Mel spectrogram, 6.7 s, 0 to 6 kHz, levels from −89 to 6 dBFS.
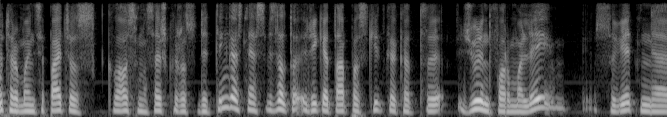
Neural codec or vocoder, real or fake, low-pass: vocoder, 44.1 kHz, 128 mel bands every 256 samples, BigVGAN v2; fake; 5.4 kHz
